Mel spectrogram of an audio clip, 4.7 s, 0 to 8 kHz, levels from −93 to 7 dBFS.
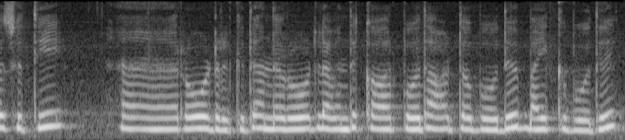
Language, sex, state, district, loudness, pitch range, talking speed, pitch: Tamil, female, Tamil Nadu, Kanyakumari, -13 LUFS, 240-260 Hz, 155 wpm, 245 Hz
